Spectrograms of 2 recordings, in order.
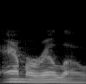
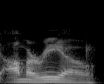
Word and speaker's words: Amarillo: that texans are pronouncing amarillo wrong that it should be amarillo for uh yellow like it literally means yellow i learned that i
